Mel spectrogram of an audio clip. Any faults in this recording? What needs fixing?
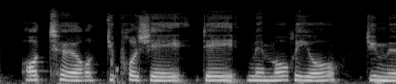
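A corrupt frame decoded fault runs from 1.07 to 1.18 s, just before "projet des". Damaged frames were played as valid, putting a chirpy burst, peaking around -20 dBFS, at wrong frequencies: a misplaced bright smear spanning a few frames on a spectrogram. Checksum-based frame concealment would prevent it.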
